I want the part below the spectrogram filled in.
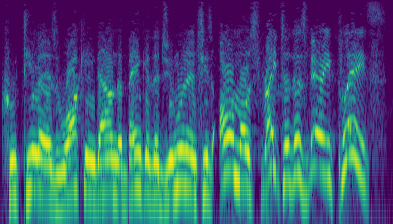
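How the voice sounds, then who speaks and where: A man's voice: sits high, normal speed, slightly rough, no room sound, voice pushed up. A man voicing an urgent young lookout girl. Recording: dull dry recording.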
